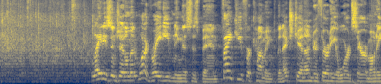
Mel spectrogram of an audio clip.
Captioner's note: applause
